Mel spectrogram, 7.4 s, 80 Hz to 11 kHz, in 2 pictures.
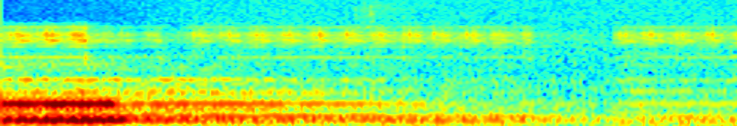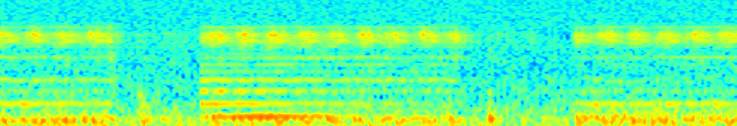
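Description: Electric guitar chord from a Fender Custom Shop Stratocaster through a Positive Grid Spark 40 amp on a high-gain AC30 boost setting, ringing out and fading over the first couple of seconds. The amp's hum and a high buzz remain, the buzz cutting in and out every second or so: noise picked up through the guitar's pickups.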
